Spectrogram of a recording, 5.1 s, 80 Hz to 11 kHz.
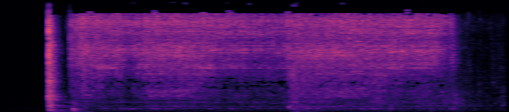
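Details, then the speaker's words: Amana front-load washer with LF code, after replacing water inlet valve WPW10212596: steady rush of water for about four seconds, no sputtering or humming; fill valve working normally. "it's not making humming noise and I can see the cold water is coming really good"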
